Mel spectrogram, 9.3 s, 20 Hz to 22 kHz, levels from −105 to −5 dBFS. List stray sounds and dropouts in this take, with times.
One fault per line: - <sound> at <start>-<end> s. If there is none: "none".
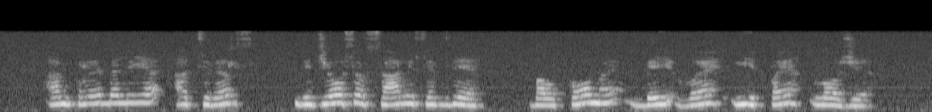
none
